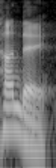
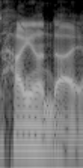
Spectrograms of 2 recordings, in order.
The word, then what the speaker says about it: Hyundai: pronounce it as hyundai americans make it like two syllables like hyundai australians three syllables hyundai well yeah some americans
